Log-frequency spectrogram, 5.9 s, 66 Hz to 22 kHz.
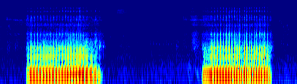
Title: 5 Minutes of snoring Audio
